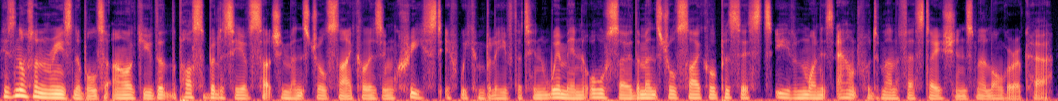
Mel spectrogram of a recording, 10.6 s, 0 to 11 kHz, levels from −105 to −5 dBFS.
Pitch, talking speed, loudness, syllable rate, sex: 105 Hz, 205 wpm, -19 LUFS, 6.1 syllables/s, male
